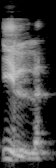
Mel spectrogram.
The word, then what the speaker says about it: ils: or it is flowers I el eel this will also be pronounced eel yeah I know you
